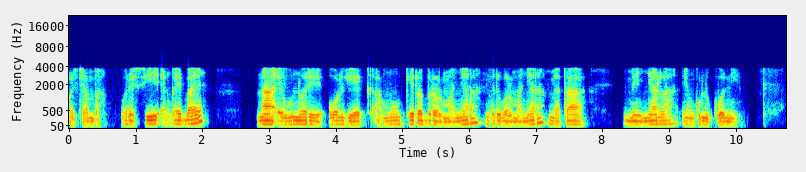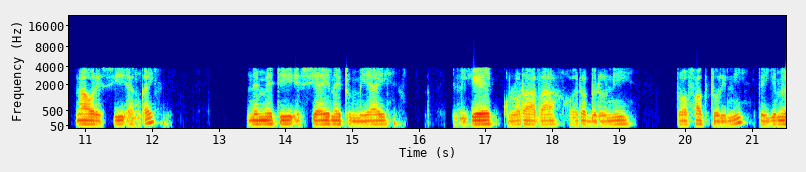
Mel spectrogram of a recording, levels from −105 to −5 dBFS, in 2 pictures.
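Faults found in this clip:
iLBC codec, whole clip: band-limited speech, nothing above 4 kHz, plainly audible rough, synthetic texture. Frame-independent excitation coding, consistent with 30 ms mode at 13.33 kbps. Unlike AMR or G.729, no smearing or lingering damage carries across frame boundaries.

Lost iLBC frames at 1.92–1.96 s, 6.29–6.37 s, 11.76–11.79 s, 13.69 s, 16.59–16.63 s: brief held, buzzy vowel from decoder repeating the last pitch cycle with noise. The 6.29 s gap is longest, about 60 ms. Voice recovers at once, unlike dropouts that leave silence or distortion trailing afterwards.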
